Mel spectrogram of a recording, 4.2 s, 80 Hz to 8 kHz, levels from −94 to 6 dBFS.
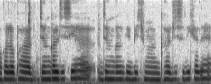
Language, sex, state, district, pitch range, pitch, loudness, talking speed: Chhattisgarhi, female, Chhattisgarh, Raigarh, 195-205 Hz, 200 Hz, -15 LUFS, 140 wpm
